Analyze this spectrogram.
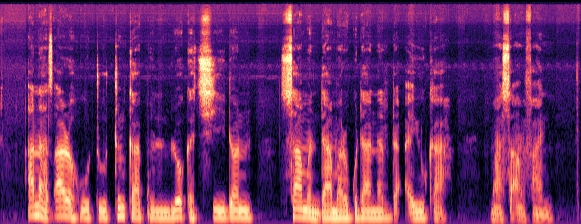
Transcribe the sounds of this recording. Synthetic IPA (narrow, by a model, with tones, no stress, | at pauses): ʔa˦naː˨sʼaː˦ɽa˨ɦuː˦tuː˦tʊ˦ŋkaː˨ɸɪ˦nloː˦kɐ˨t͡ʃiː˦dɔ˦n | saː˦mʊ˨ndaː˦mɐ˦rɡʷʊ˦daː˦nɐ˦rda˨ʔa˦jːʊ˦kʰaː˨ | maː˨suː˦ʔa˨mɸaː˨niː˦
